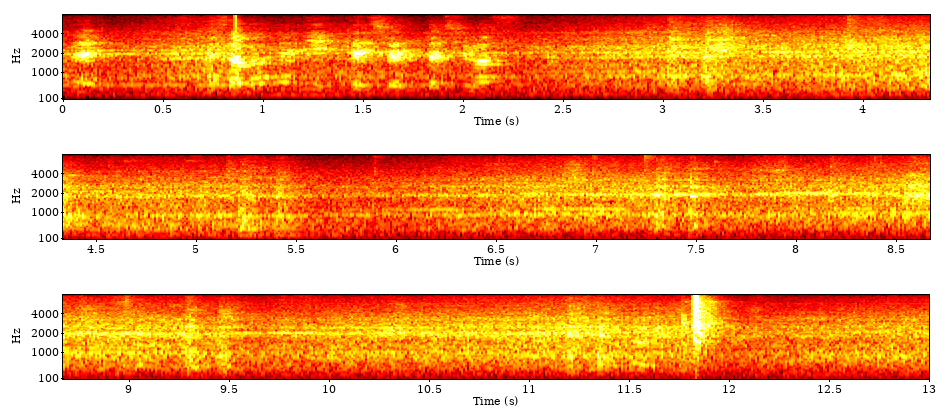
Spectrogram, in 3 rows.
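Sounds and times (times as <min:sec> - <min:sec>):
railcar engine and rolling noise: 0:00.0 - 0:13.0
wheel knocks over rail joints: 0:11.8 - 0:12.2.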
